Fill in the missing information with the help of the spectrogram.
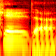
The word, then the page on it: Gelder: /ˈɡɛldɐ/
